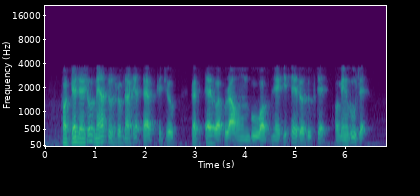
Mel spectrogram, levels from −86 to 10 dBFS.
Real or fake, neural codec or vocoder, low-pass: fake; codec, 16 kHz in and 24 kHz out, 0.8 kbps, FocalCodec, streaming, 65536 codes; 3.6 kHz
